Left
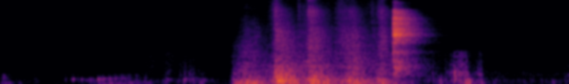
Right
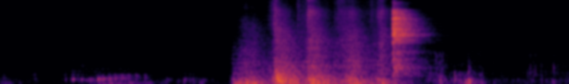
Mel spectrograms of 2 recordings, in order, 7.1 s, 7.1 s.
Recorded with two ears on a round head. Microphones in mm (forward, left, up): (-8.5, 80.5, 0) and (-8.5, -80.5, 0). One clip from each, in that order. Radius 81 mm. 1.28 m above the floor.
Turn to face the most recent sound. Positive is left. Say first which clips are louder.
# left 1 dB
turn(degrees=-75)  # may be behind; listen again after turning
